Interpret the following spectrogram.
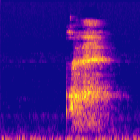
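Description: A single sigh, a breath let out close to a headset microphone, about a second in and lasting under a second.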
